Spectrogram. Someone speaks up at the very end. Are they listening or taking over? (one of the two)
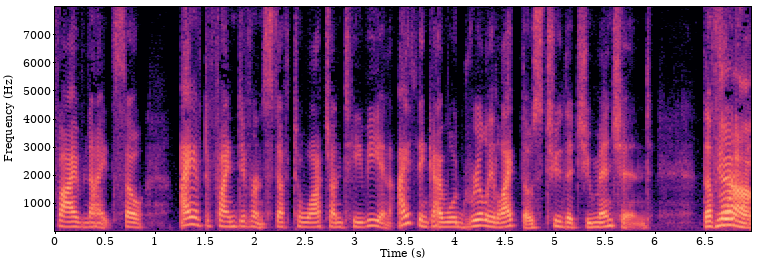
listening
